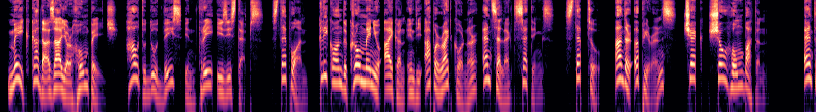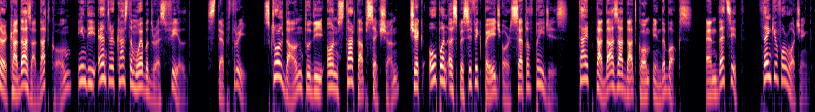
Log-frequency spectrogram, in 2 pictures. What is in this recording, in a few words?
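Romanian, accent English; GoLocalise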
